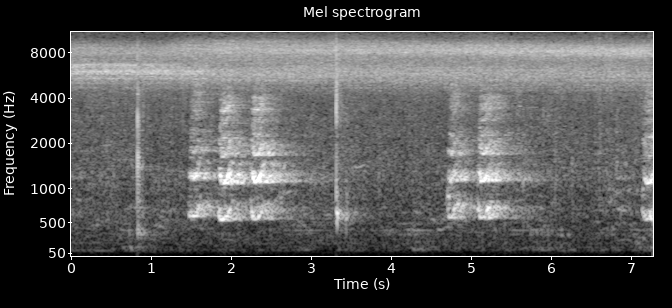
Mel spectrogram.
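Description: A bird calling in short runs of about three harsh pitched notes, repeated every few seconds. Two sharp clicks fall between the runs.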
